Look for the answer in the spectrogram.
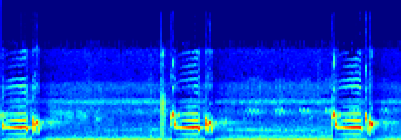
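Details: Energetic bar-winged prinia whose song serves as lure and master for prinias: repeated twin bursts of harsh clicks and a clear level whistle, roughly every one and a half seconds, faint background hiss.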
